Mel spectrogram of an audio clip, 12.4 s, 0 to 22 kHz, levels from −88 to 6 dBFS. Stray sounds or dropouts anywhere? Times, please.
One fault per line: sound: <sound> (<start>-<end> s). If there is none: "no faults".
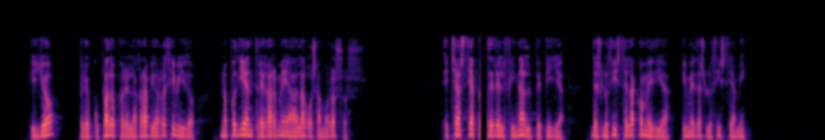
sound: dropout (7.2-7.3 s)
